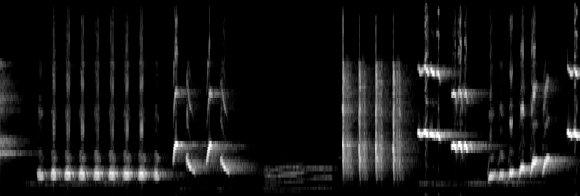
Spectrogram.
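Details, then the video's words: Sunda robin song opens with a fast, buzzy repeated trill, followed by twisting whistled slurs, a scratchy rattle, and rising high notes. A low hum is steady beneath it. "Masteran burung tledekan gunung"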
